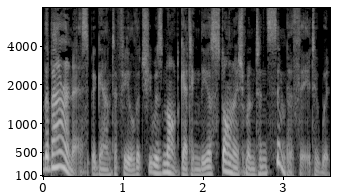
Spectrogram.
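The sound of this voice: The speaker uses an unforced reading voice.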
